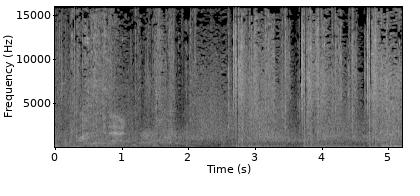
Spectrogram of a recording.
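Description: Rapid bursts of gunfire from the Gears of War 4 multiplayer game, crackling shots and mechanical clatter running throughout at moderate level beneath a voice.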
